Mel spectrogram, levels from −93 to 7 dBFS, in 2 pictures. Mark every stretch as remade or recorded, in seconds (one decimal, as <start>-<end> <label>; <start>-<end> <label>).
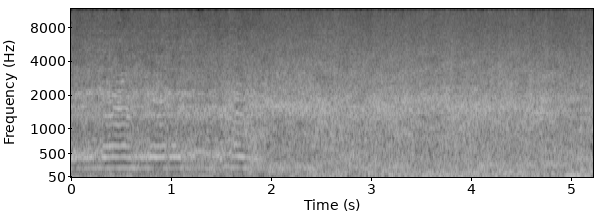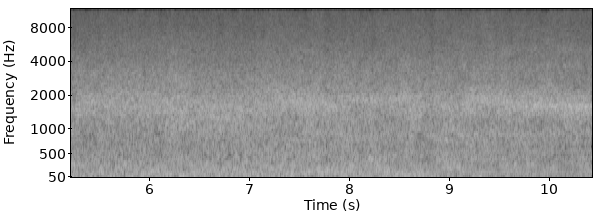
0.0-5.6 remade; 5.6-6.1 recorded; 6.1-6.5 remade; 6.5-7.4 recorded; 7.4-10.4 remade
